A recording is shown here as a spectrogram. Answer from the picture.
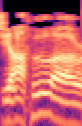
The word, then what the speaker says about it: Yahweh: So, I mean, when someone says, well, now, God's name was Yahuwah or Yahweh, or however they want to pronounce it. There's about a dozen different ways that people think it should be pronounced, but Yahweh is the most common.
